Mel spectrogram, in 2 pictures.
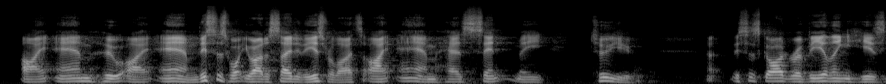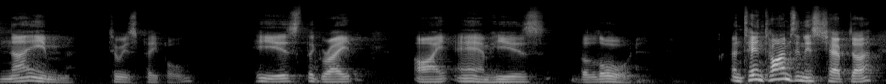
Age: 40-59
